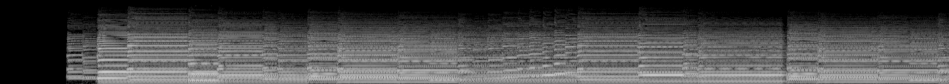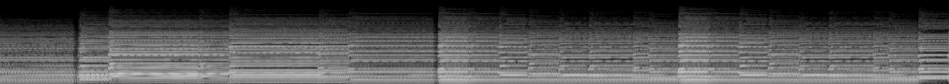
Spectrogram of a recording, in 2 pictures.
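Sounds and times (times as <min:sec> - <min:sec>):
saxophone quartet AATB: 0:00.7 - 0:18.9.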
